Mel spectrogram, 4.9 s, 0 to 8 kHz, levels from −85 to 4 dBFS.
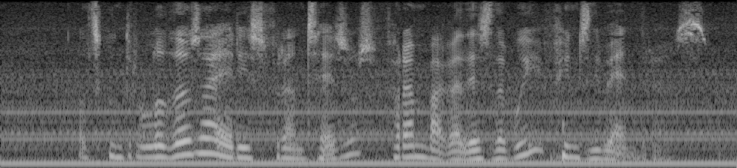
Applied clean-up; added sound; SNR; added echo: none; Car; 6 dB; none.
